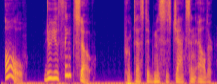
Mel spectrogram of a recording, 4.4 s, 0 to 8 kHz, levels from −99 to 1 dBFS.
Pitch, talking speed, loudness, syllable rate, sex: 140 Hz, 125 wpm, -21 LUFS, 4.2 syllables/s, male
